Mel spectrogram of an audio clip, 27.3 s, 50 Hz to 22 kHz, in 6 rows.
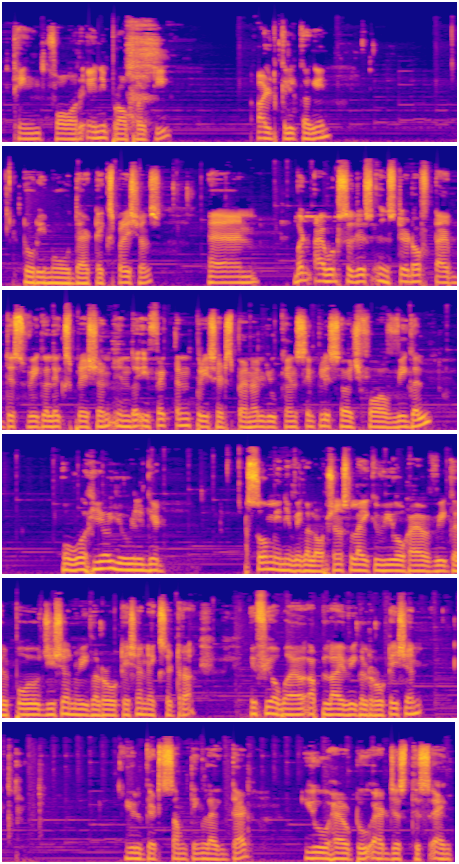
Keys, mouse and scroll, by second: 2.5 space, 2.8 alt+click, 6.2 click, 10.7 click, 11.1 ctrl+a, 11.5-13.1 typing, 14.8 click, 17.0 click, 21.6 click, 22.7 space, 25.1 space.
